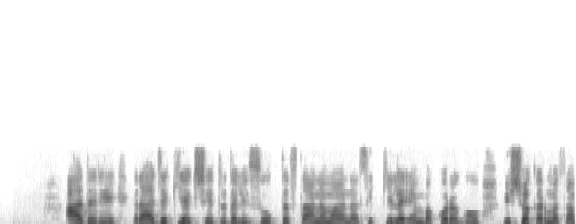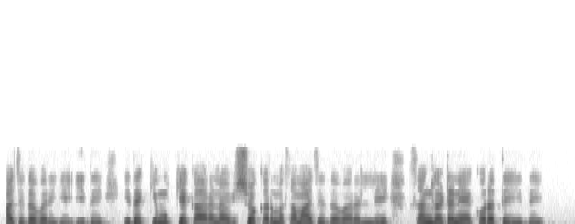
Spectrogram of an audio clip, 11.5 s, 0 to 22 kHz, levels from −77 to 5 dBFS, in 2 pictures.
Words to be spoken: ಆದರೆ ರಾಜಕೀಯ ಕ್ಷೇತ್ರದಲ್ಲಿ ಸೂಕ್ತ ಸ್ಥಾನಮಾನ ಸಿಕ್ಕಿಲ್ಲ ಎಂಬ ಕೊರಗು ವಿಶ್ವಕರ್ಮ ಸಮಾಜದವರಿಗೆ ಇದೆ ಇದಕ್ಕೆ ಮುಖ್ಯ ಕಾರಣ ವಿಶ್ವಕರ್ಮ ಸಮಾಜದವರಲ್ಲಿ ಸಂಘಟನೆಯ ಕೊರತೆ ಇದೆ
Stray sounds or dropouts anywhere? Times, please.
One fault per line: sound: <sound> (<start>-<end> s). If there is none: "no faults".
sound: dropout (5.7-5.8 s)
